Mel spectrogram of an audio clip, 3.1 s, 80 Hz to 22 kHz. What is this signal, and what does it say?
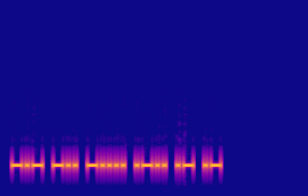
Morse code, heard as a keyed tone, about 36 wpm, 700 Hz. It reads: KD6LAA
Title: USA Callsign DE Callsign - 6 Characters - 35wpm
